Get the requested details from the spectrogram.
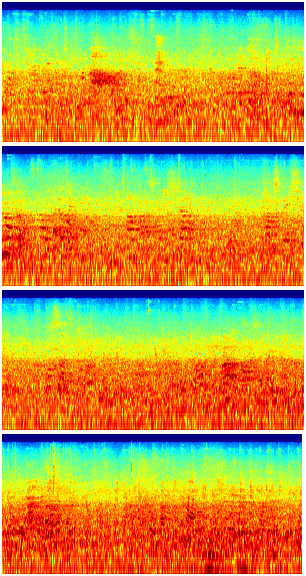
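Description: A crowd murmurs in a large, echoing hall.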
